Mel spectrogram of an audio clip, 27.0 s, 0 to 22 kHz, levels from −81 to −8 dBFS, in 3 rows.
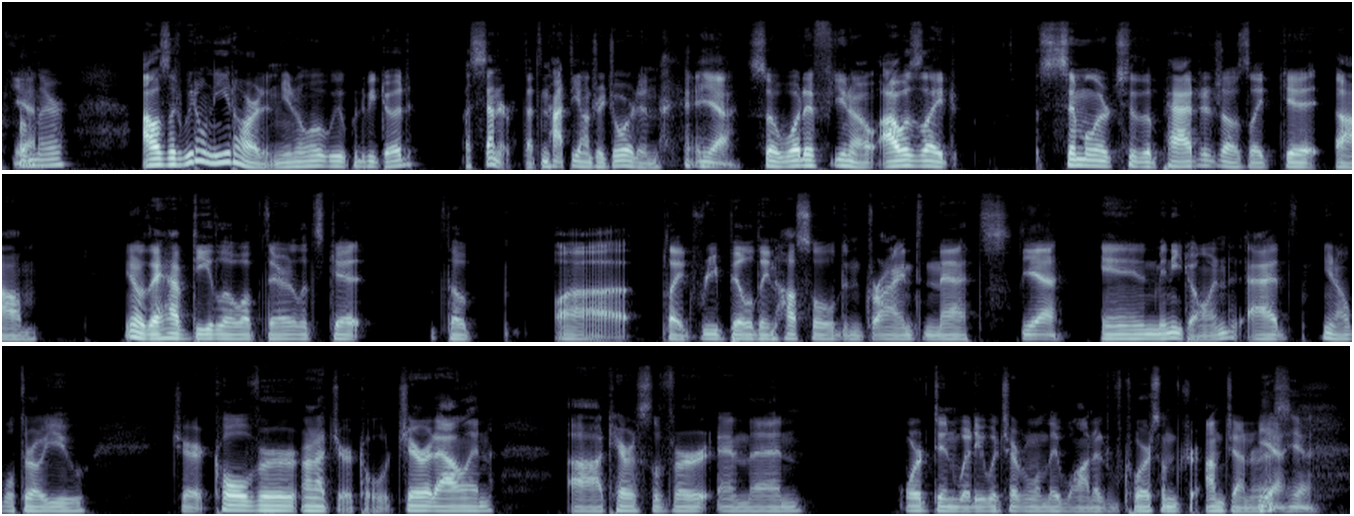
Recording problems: uneven, jittery; strongly; from 1 to 25 s

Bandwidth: 13.5 kHz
